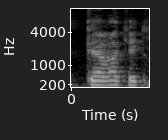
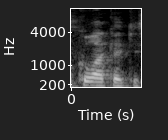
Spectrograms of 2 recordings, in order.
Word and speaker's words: Kourakakis: Androulakis, Karakakis. Non, Kourakakis, tu vas pas voir. Ah, il s'est trompé sur une syllabe.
